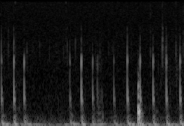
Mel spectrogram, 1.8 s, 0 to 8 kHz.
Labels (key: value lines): label: biophony, knock
recorder: SoundTrap 300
